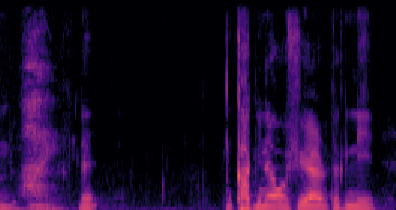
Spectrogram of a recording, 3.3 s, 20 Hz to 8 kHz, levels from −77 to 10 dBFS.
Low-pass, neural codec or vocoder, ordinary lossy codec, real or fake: none; none; none; real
